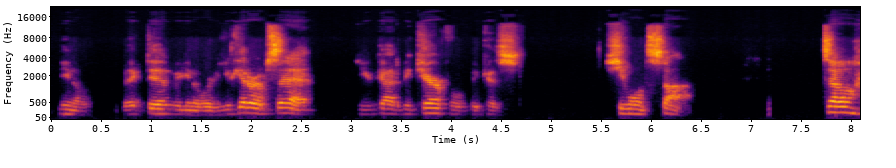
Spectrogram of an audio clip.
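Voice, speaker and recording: The recording is rough, and the man's voice sits at a medium pitch. A former city code manager, he tells interview stories from his old job haltingly, with frequent restarts, fillers, and quoted conversations.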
